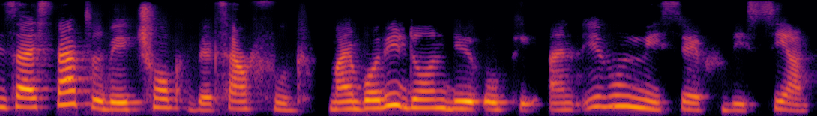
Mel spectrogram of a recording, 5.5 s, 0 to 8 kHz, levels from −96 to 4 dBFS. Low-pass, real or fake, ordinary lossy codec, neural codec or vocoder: none; fake; none; codec, 16 kHz, 1 kbps, X-Codec, HuBERT features, trained on balanced general audio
